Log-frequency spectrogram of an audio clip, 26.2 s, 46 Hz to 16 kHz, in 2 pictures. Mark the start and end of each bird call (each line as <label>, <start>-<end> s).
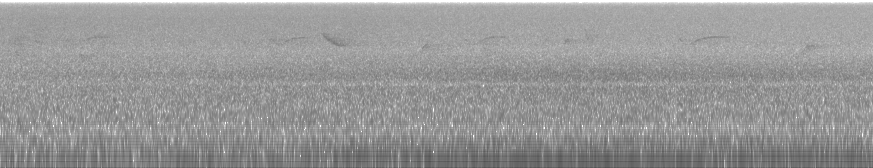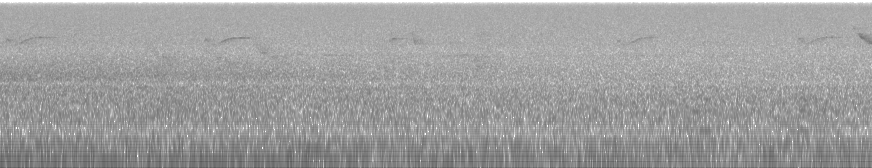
Eastern Wood-Pewee (Contopus virens), 0.0-14.1 s
Red-winged Blackbird (Agelaius phoeniceus), 4.7-5.4 s
Eastern Wood-Pewee (Contopus virens), 16.0-26.2 s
